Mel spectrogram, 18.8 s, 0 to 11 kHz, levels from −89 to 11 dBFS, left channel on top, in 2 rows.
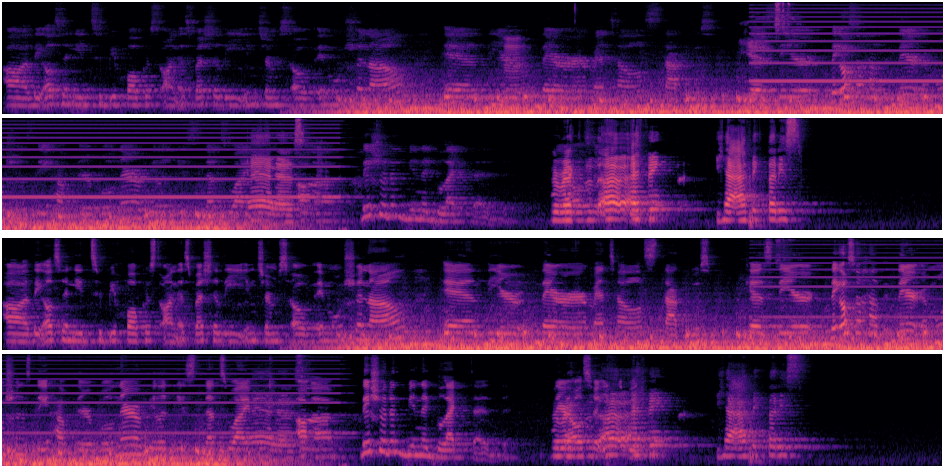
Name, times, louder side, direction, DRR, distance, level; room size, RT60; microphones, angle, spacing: voice 1, 0.0-4.1 4.4-7.1 7.4-11.9 12.3-14.5 14.9-15.8, right 6 dB, 80° right, 12 dB, 0.5 m, -38 dB
sound 1, 2.9-12.4, right 2 dB, 30° right, 0.5 m, -27 dB
voice 2, 5.0-5.3 7.3-7.7 11.8-12.4 14.9-16.0 16.6-17.4, left 7 dB, 80° left, 12 dB, 0.5 m, -31 dB
sound 2, 7.5-12.8, left 7 dB, 20° left, 0.5 m, -42 dB
7.9 x 5.0 x 4.7 m, 1.0 s
head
